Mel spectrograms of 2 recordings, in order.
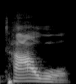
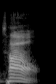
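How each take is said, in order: First: The vowel is the full 'ow' sound of towel. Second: The vowel is flattened, sounding close to tile. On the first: This is how someone else says the word. "I don't say towel" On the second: This is how the speaker says the word. "I say towel"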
